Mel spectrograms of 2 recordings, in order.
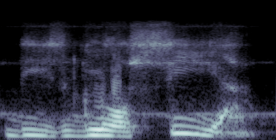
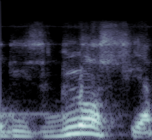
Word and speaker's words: disglosia: Otro trastorno del habla, tenemos la disglosía, o disglosia, para hacerlo más claro, disglosia, no lleva tilde.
